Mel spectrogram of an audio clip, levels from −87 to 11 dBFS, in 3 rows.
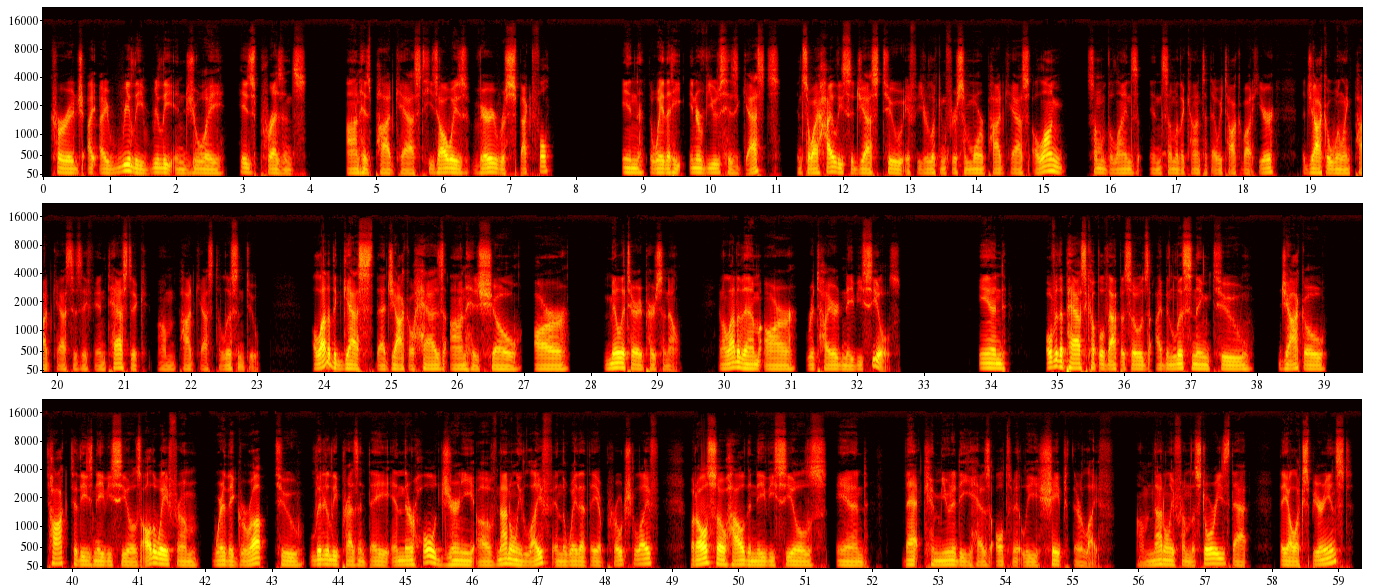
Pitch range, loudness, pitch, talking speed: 85-95 Hz, -21 LUFS, 90 Hz, 155 wpm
